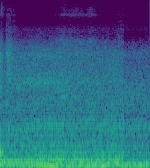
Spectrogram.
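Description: Steady outdoor background of road traffic with a low engine hum, fading slightly near the end.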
